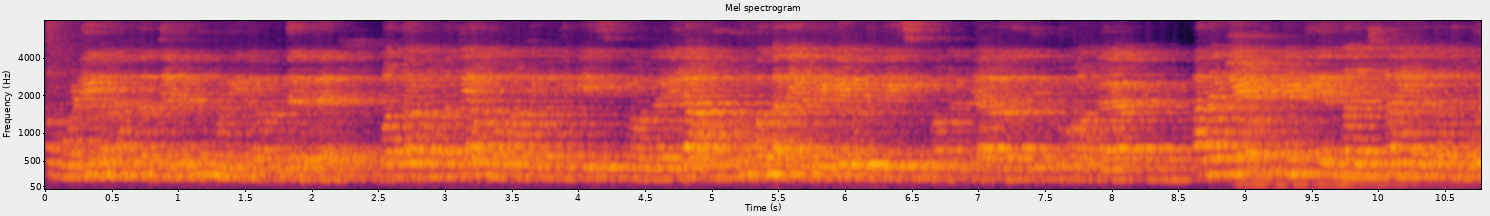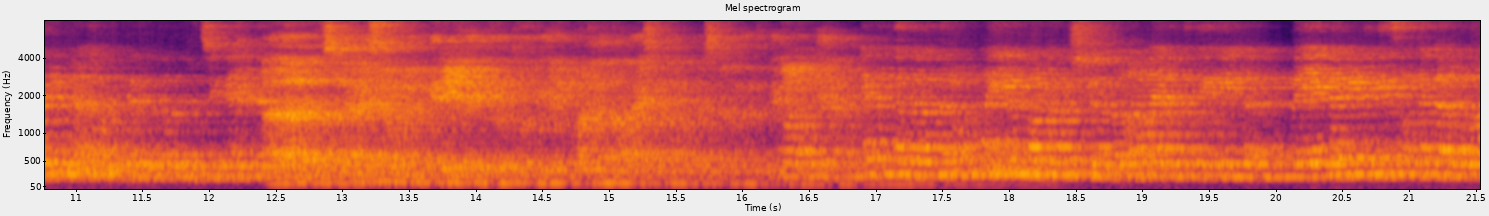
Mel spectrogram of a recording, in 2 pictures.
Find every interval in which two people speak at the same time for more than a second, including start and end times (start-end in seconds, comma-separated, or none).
none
